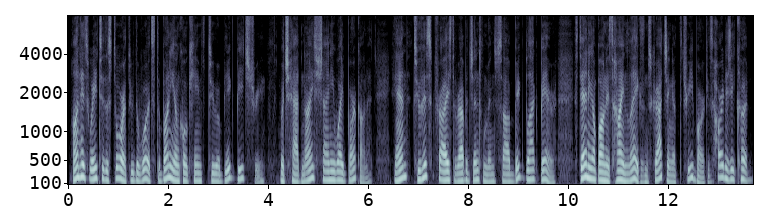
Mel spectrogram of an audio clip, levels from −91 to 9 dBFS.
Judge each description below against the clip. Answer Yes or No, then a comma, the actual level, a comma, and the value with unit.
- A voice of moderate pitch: Yes, medium, 150 Hz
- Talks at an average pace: No, fast, 240 wpm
